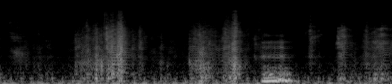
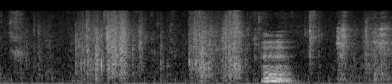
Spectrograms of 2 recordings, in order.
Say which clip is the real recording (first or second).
second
